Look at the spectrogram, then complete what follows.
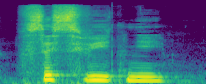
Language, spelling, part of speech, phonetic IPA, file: Ukrainian, всесвітній, adjective, [ʍsesʲˈʋʲitʲnʲii̯], Uk-всесвітній.ogg
- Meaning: worldwide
